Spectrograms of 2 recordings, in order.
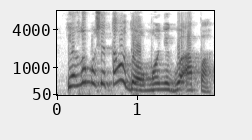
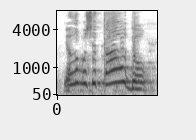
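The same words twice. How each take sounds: First: Plain demand. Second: Mocking, much higher, petulant; hammed-up high-pitched demand; whiny demand. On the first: Retold or imitated. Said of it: "Kadang-kala gini". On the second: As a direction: squeak it out like a sulky spouse. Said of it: "Biasa begitu kan?".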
